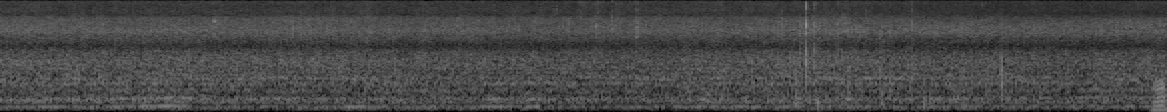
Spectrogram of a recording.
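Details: Western honey bees retrieved from a swarm and placed in a Warre hive, settling in; a steady buzzing hum with individual bees droning past at moments and a couple of faint clicks near the end.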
